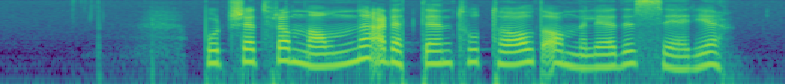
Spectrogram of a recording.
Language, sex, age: Norwegian, female, 49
